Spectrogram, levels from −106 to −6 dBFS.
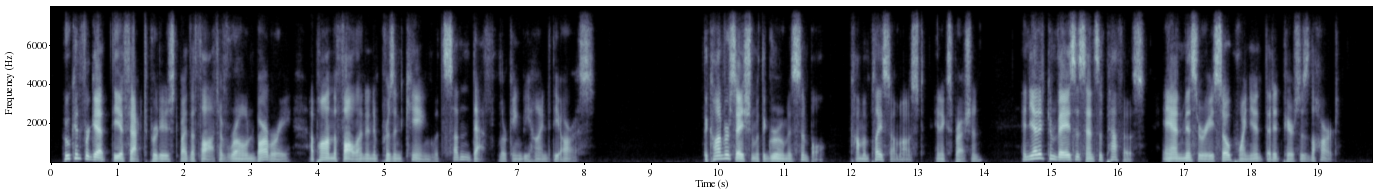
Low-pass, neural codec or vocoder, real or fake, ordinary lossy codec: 7.2 kHz; none; real; Opus, 32 kbps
